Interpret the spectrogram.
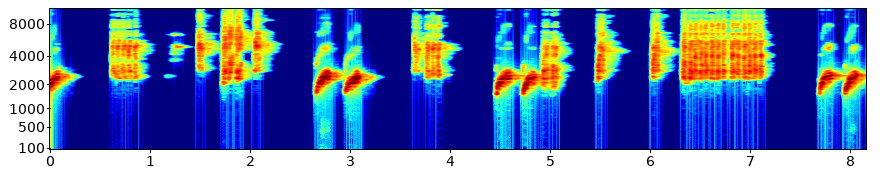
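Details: Light-vented bulbul singing a tembakan laced with lovebird, parakeet, ciblek and pancawarna imitations: a quick jumble of lower upslurred whistles, high sharp chirps and one long harsh buzzy rattle, delivered rapidly with short gaps.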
